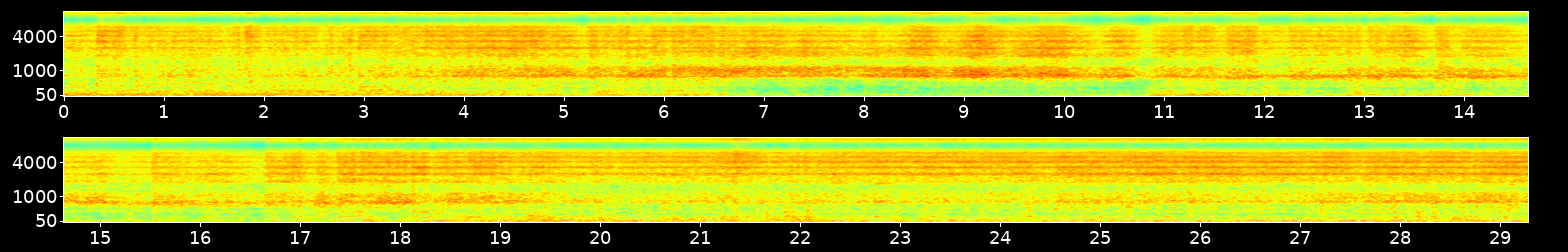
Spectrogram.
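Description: Passenger train running through a tunnel, heard inside the carriage: a steady, loud rumble and roar of wheels on rail with a strong mid-pitched hum over it. The noise jumps up as the train enters the tunnel at the very start.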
